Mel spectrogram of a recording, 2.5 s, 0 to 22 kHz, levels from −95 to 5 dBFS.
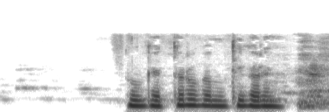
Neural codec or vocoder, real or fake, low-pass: none; real; 7.2 kHz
